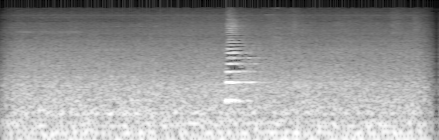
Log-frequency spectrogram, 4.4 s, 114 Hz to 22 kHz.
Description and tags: Car Horn Honk 01- Single, Distant - EXT Day Brooklyn Street corner ambience
This is a field recording from a window on a street corner in Williamsburg, Brooklyn, during a summer afternoon in August 2019. This is a short clip of a single distant horn honk from a car.
This is a short clip intended to be a background texture for sound design, longer version also available.
Recorded with a Neumann Stereo Pair into the Sound Devices 633.
ambiance, Ambience, Ambient, atmos, atmospheric, background, background-sound, Brooklyn, car, city-rumble, Field-recording, honk, horn, New-York-City, NYc, traffic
